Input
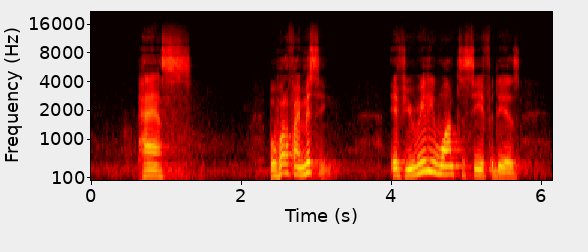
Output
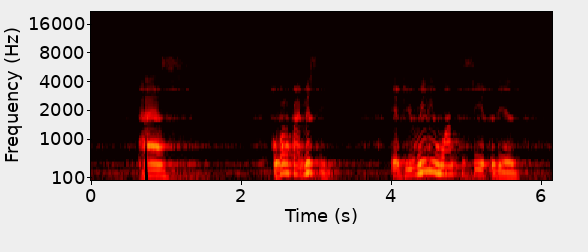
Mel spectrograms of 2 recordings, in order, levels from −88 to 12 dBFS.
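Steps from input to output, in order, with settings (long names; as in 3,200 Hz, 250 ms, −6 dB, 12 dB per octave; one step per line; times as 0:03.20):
resonances in every octave G#, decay 0.11 s
0:00.71–0:02.52: all-pass dispersion lows, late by 52 ms, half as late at 910 Hz
level −3.5 dB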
